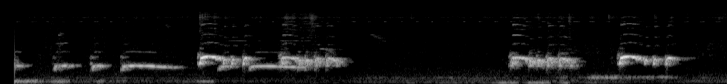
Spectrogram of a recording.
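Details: Zebra dove, a local bird, challenging rivals with its song. Soft short coo notes lead into longer, rolling, trilled coo phrases separated by a silent gap. Low thumping sounds come from nearby.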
